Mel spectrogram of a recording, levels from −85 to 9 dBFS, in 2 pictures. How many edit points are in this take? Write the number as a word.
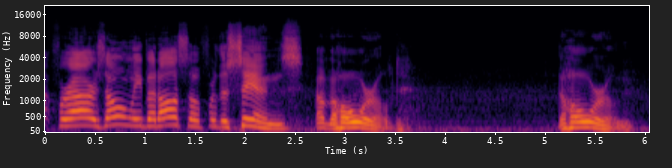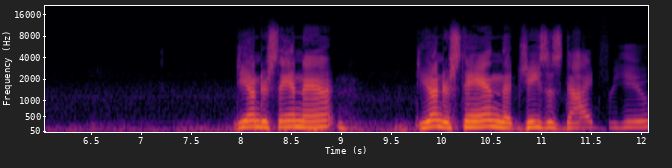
two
